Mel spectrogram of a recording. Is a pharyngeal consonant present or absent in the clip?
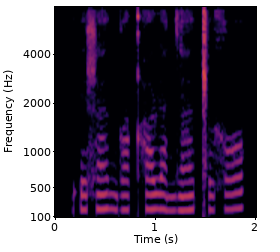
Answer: absent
